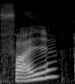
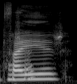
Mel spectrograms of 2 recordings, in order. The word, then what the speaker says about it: Faye: Hur uttalar man efternamnet, tror du? – Stavas F-A-I-E, Faye. – Ja, Faye.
